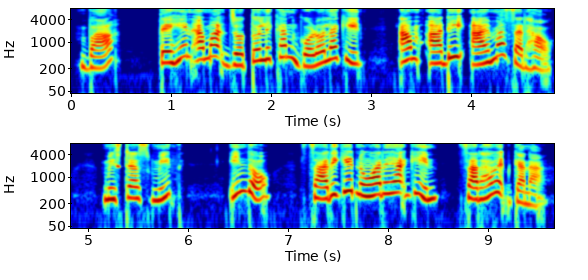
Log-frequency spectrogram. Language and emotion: Santali, happy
